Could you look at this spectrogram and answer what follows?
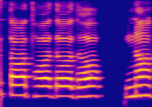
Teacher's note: ठीक है, तो त वर्ग जैसे त, थ, द, ध, न के वर्णों का उच्चारण दंत यानी दांतों को स्पर्श करके होता है, इसलिए इन्हें दंत्य वर्ण कहते हैं।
